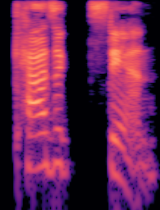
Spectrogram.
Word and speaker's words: Kazakhstan: So it's Kazakhstan.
